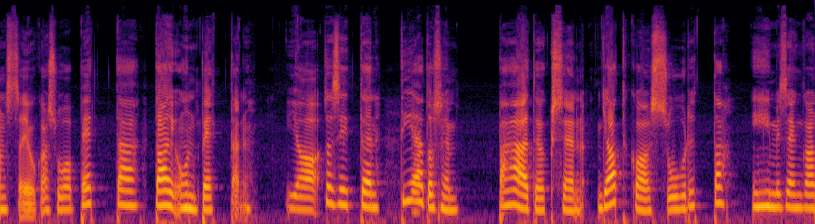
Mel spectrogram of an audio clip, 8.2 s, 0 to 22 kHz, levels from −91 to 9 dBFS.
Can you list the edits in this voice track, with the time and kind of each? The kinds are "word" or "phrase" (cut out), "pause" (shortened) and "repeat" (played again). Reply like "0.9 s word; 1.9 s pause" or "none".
1.5 s pause; 3.2 s word; 4.0 s word; 5.9 s pause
